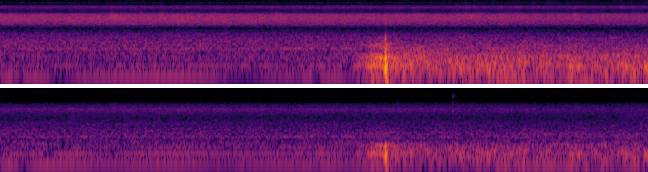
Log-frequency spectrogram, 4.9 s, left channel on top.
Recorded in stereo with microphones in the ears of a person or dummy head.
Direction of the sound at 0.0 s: 75° left (ahead or behind).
